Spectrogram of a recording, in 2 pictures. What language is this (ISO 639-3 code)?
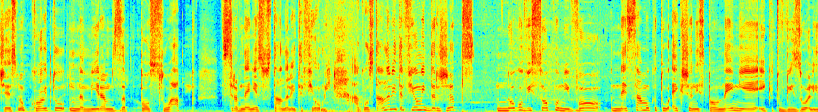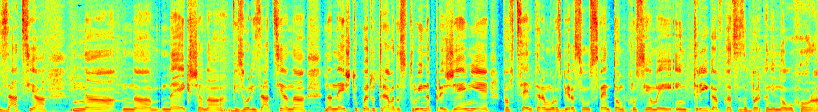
bul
